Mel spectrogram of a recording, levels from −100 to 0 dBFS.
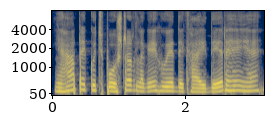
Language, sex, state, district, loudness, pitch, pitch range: Hindi, male, Jharkhand, Ranchi, -15 LUFS, 155 Hz, 140-170 Hz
